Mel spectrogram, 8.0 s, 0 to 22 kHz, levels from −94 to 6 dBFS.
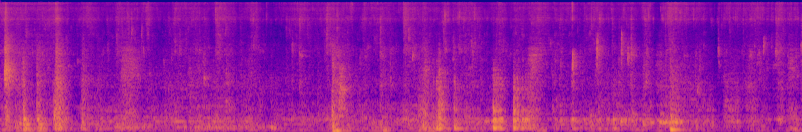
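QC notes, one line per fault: Nothing to flag here; the audio came through without any technical faults worth noting.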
